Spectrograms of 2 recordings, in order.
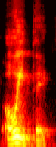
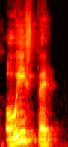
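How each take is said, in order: First: Oíste said as oíte, the S fully cut; dropped S. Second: Oíste said slowly with the S clearly sounded; slow, careful oíste, S in full. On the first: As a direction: drop the S in oíste: oí-te. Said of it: "Se corta la S completamente". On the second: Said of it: "No es oíste". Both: Shown as a demonstration.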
